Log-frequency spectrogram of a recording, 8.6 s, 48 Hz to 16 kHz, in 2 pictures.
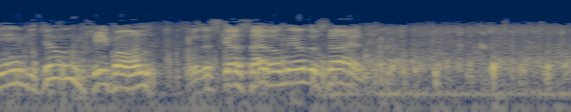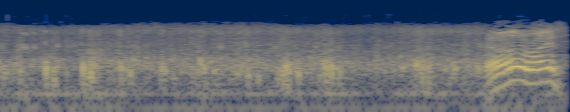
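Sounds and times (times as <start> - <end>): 
speech: 0.0 - 3.2, 8.0 - 8.5
rushing water of the Rio Grande ford: 0.0 - 8.5.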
